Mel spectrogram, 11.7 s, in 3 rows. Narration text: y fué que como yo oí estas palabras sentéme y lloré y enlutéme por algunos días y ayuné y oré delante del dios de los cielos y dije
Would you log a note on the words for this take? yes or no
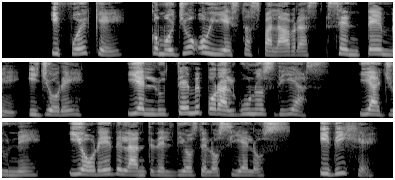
no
